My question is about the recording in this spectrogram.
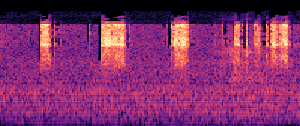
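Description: A hand tool loosening the ignition coil's mounting bolts on a small single-cylinder engine: a few short, faint metallic clicks about every half second, coming quicker near the end, over a steady hiss.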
